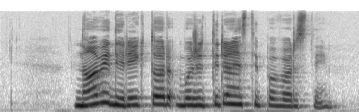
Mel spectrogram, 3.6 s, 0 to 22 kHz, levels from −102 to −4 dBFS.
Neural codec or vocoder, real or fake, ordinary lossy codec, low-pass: none; real; none; 14.4 kHz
